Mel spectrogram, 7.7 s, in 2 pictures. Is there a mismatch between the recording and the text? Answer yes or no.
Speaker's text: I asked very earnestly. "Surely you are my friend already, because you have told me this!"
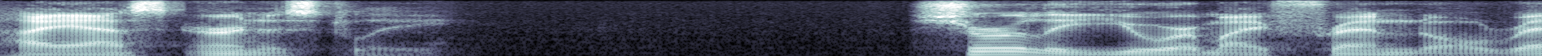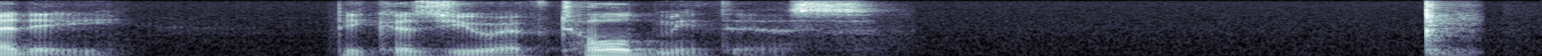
yes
